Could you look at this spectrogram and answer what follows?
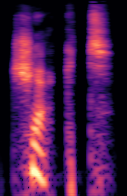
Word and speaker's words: checked: the past we say we pronounce it like a T sound so we say cheked cheked cheked so we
